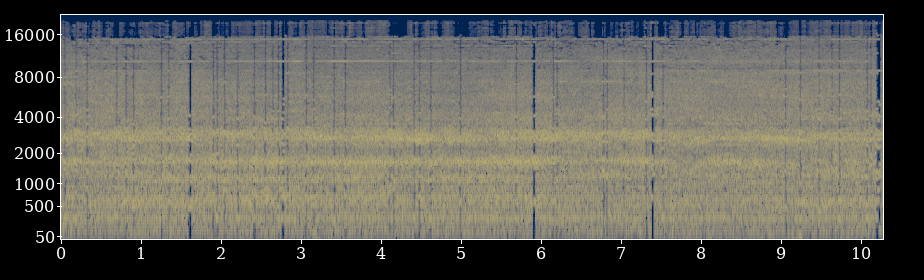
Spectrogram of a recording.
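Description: A fan runs steadily, blowing resin across a 3D plate with an unbroken airy rush and a faint whine. The sound stays close and even throughout, with no voices.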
